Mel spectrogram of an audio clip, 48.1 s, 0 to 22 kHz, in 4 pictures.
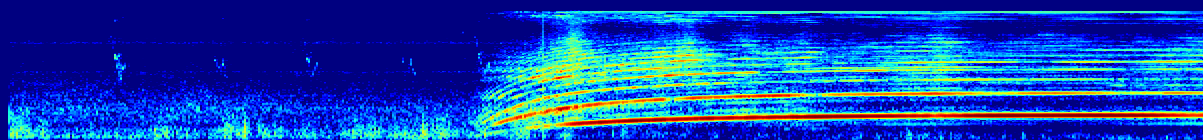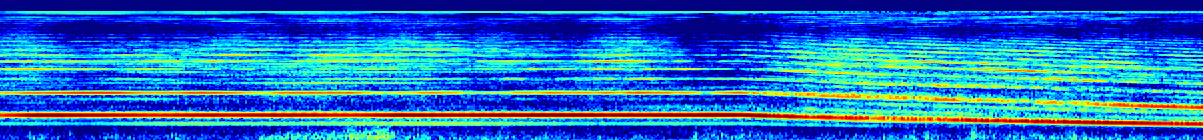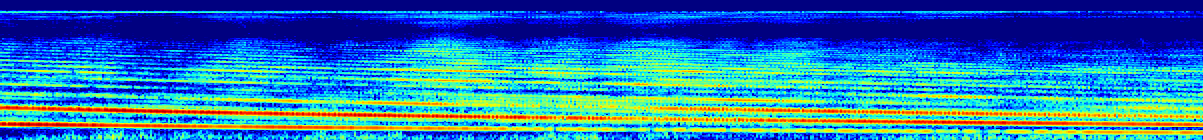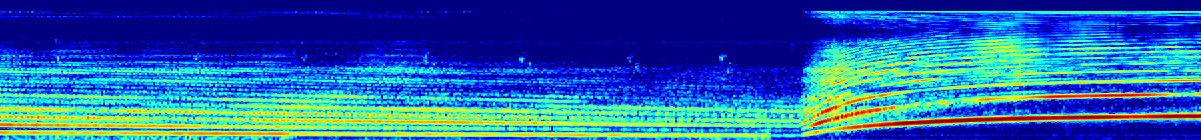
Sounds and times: Civil defense siren: 0:04.3 - 0:48.1.

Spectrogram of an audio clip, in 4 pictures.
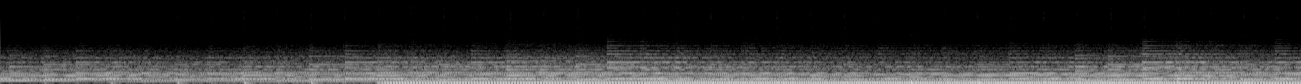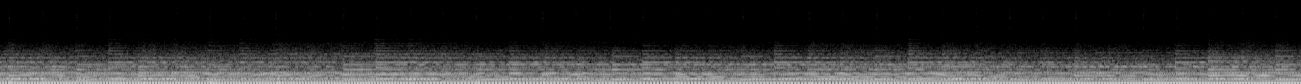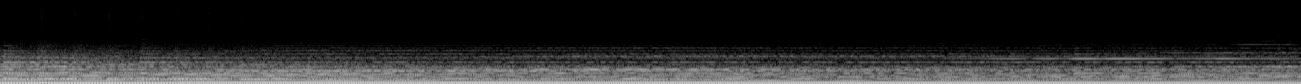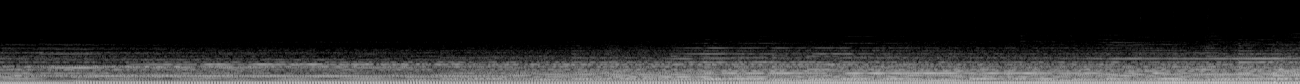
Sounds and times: Ambient music: 0:00.0 - 0:52.0
Background music: 0:00.0 - 0:52.0.

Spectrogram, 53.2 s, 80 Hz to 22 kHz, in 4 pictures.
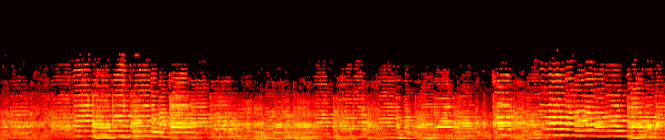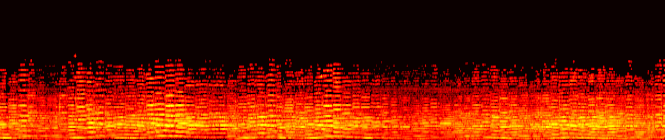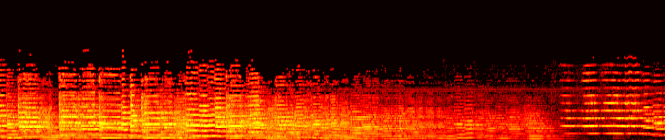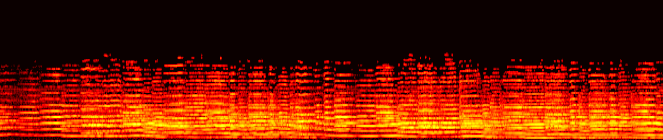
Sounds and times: Violin, fiddle: 0:00.0 - 0:53.1.

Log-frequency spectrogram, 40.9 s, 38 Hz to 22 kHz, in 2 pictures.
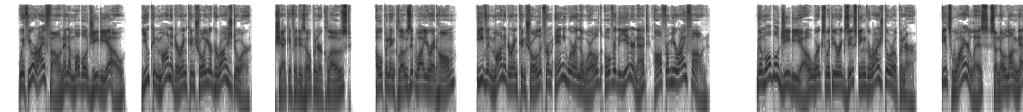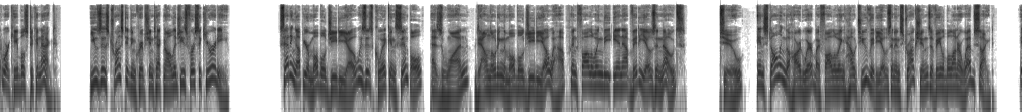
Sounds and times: Speech: 0:00.4 - 0:14.2, 0:15.2 - 0:21.7, 0:22.3 - 0:25.1, 0:26.0 - 0:34.2, 0:34.8 - 0:40.9.

